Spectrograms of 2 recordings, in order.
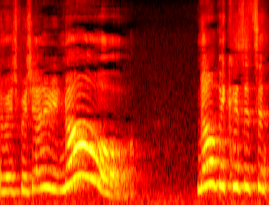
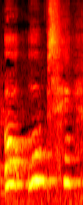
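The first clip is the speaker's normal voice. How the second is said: a high, louder, hammed-up cutesy oopsie with a fake cry; mock oopsie; 7 semitones higher, 4 dB louder than usual. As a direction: overplay a fake innocent whimper. Mocking a fake-innocent reaction.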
